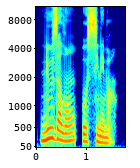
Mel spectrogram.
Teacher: That little Z sound connecting nous and allons?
